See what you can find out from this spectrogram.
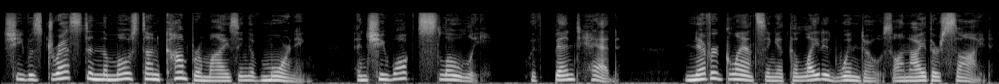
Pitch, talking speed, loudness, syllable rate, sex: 200 Hz, 150 wpm, -17 LUFS, 4.5 syllables/s, female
